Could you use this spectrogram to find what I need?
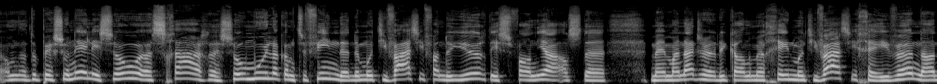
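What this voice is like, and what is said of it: French accent speaking Dutch. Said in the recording (Dutch): “dat is mijn Franse accent”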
